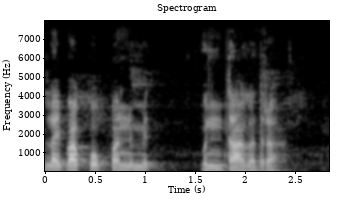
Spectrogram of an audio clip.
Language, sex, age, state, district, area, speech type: Manipuri, male, 18-30, Manipur, Bishnupur, rural, read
